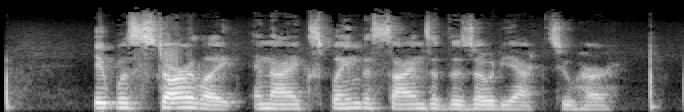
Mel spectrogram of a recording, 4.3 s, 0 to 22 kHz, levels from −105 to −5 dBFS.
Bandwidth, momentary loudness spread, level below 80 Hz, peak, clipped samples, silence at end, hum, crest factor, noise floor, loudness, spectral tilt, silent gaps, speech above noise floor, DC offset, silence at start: 14.5 kHz; 16 LU; -56 dBFS; 0 dBFS; under 0.1%; 0.2 s; none; 18 dB; -53 dBFS; -16 LUFS; -3.5 dB/octave; none; 37 dB; under 0.1%; 0.05 s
